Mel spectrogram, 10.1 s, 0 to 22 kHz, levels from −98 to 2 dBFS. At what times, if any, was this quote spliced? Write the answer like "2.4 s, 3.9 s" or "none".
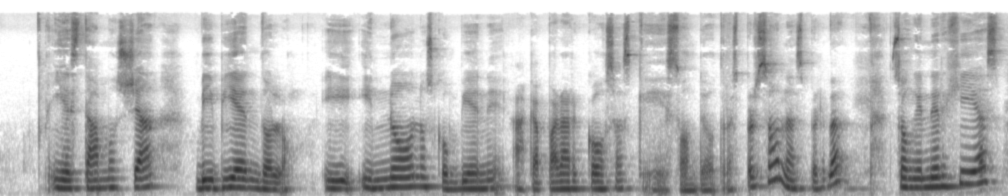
none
